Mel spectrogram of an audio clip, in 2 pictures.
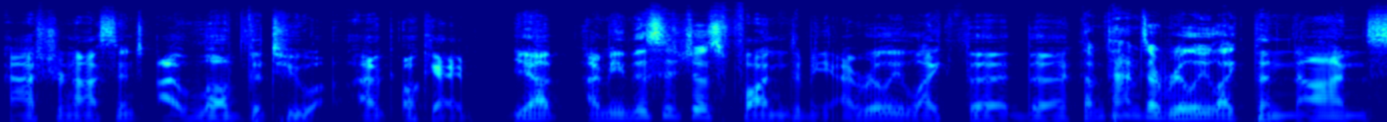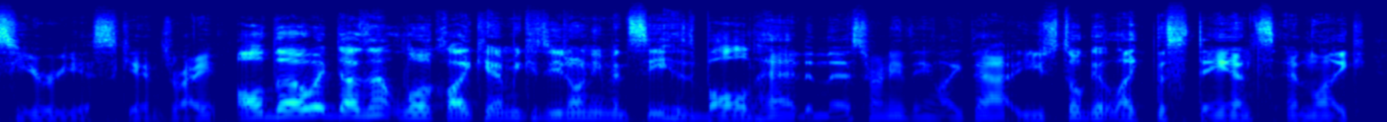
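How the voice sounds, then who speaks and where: Male gaming reaction host, mid-pitched and very expressive, informal commentary, dry close sound. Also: fairly quick, hardly any pauses, dry recording. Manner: informal, thinking out loud, addresses viewers as guys. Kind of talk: casual reaction commentary, some reading aloud.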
